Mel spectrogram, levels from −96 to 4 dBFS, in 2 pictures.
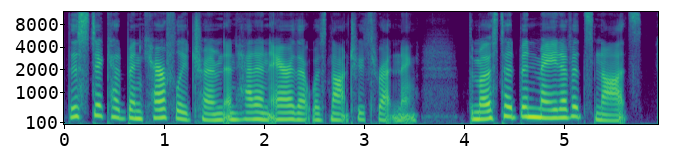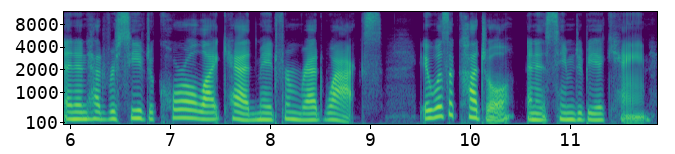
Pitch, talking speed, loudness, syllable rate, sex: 215 Hz, 230 wpm, -18 LUFS, 5.4 syllables/s, female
